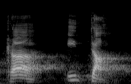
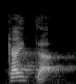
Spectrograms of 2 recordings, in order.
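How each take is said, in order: First: The 'ai' is said as two separate vowels, 'ka-in'. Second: The 'ai' is said as one gliding vowel, like 'kine'. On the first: This is the local way the name is said. The speaker calls it right. "No, it's Cainta" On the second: This is the English-style reading of the name. The speaker calls it wrong. "because that's how you say it in English. It would be a diphthong"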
